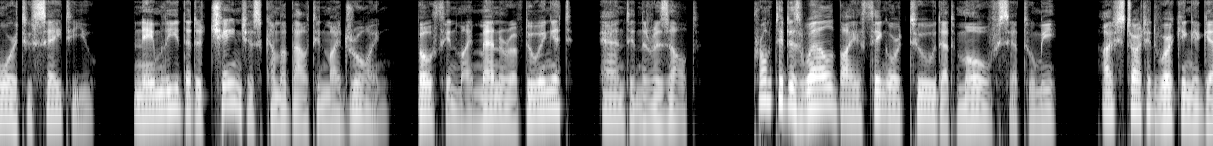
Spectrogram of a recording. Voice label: Letter to Theo English; Nethervoice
